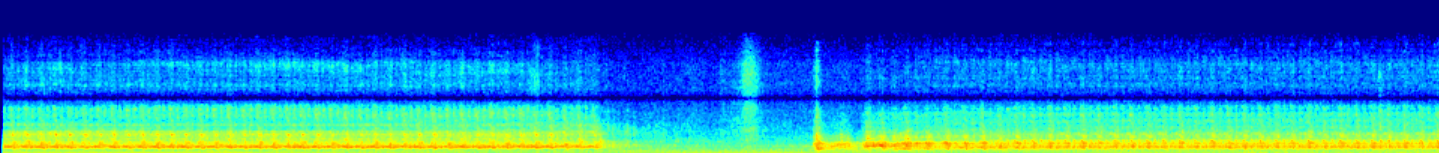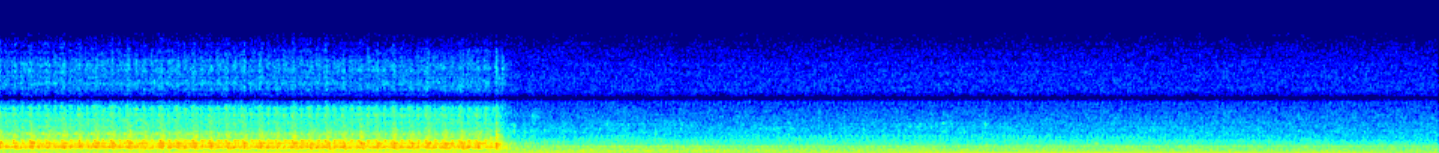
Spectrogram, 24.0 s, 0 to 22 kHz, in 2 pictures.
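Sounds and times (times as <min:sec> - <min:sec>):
engine starter cranking: 0:00.1 - 0:05.3, 0:06.8 - 0:16.3.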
